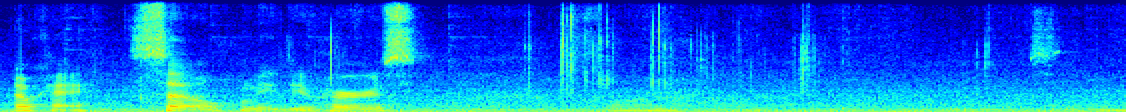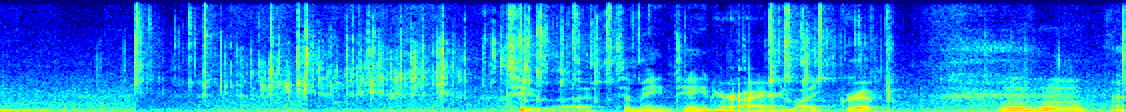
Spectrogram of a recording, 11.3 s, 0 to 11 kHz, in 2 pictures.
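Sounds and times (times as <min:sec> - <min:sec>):
speech: 0:00.0 - 0:02.2, 0:03.0 - 0:03.5, 0:08.2 - 0:11.2
low steady hum: 0:00.0 - 0:11.2
handful of dice rolled onto a hard surface: 0:02.6 - 0:04.2, 0:06.2 - 0:10.1.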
